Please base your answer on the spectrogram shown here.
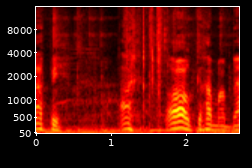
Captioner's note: crack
